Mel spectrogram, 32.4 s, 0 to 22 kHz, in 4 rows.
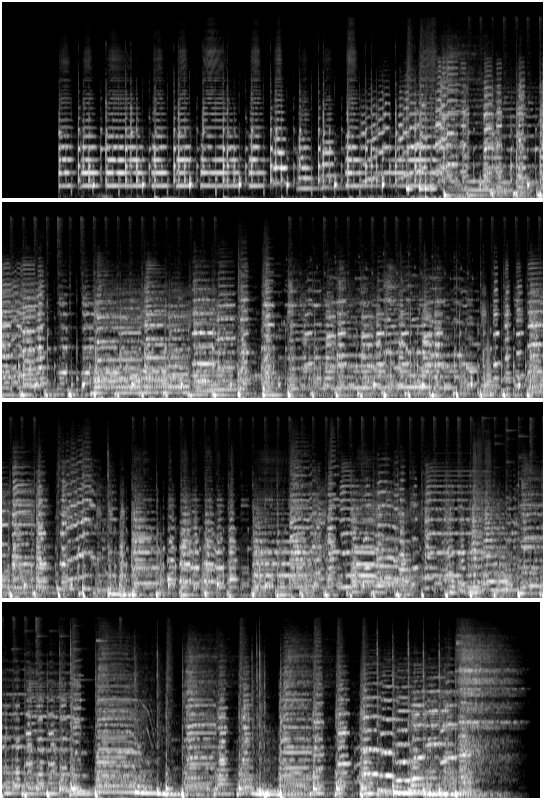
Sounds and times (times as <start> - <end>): Music: 0.8 - 32.3.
